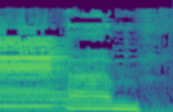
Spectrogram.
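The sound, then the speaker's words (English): A harsh, buzzing game-show buzzer blares twice in quick succession, the second tone dropping lower before cutting off abruptly. “Buzz me. I deserve it.”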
